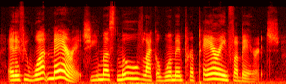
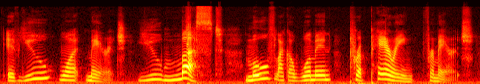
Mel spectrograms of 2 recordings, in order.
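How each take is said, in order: First: It is said at a normal pace. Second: It is said slowly.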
